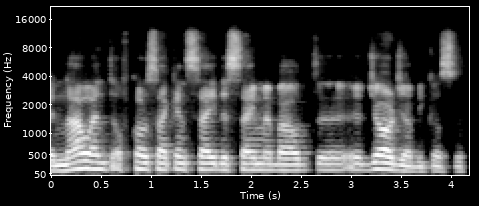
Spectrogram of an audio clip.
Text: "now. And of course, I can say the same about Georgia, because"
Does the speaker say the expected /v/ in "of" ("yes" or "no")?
no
